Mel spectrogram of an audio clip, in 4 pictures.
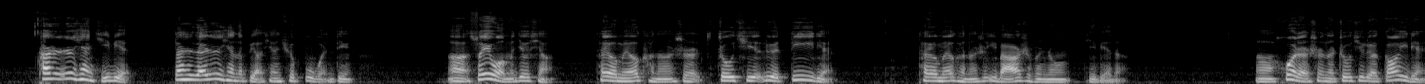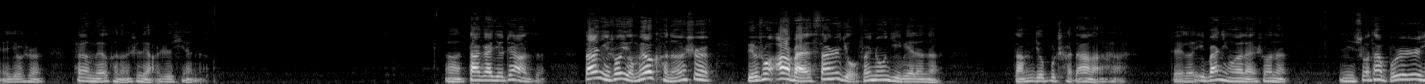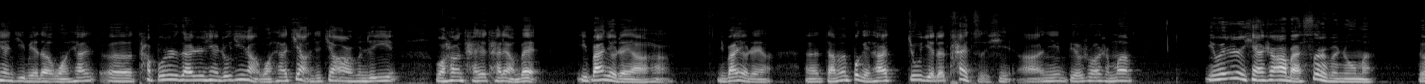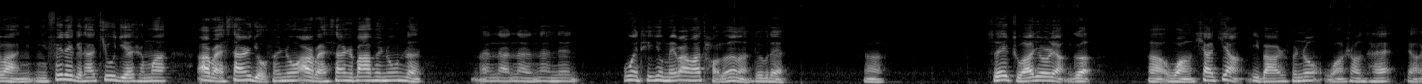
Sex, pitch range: male, 130-185 Hz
